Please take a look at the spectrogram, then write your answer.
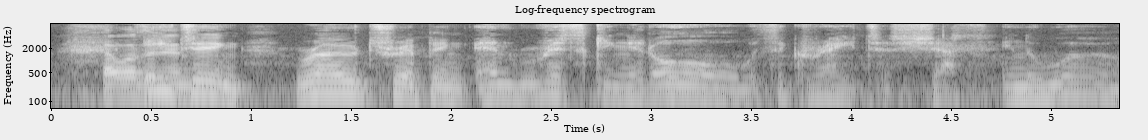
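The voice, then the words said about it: Put-on English accent. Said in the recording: “you're supposed to say it with an English accent”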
